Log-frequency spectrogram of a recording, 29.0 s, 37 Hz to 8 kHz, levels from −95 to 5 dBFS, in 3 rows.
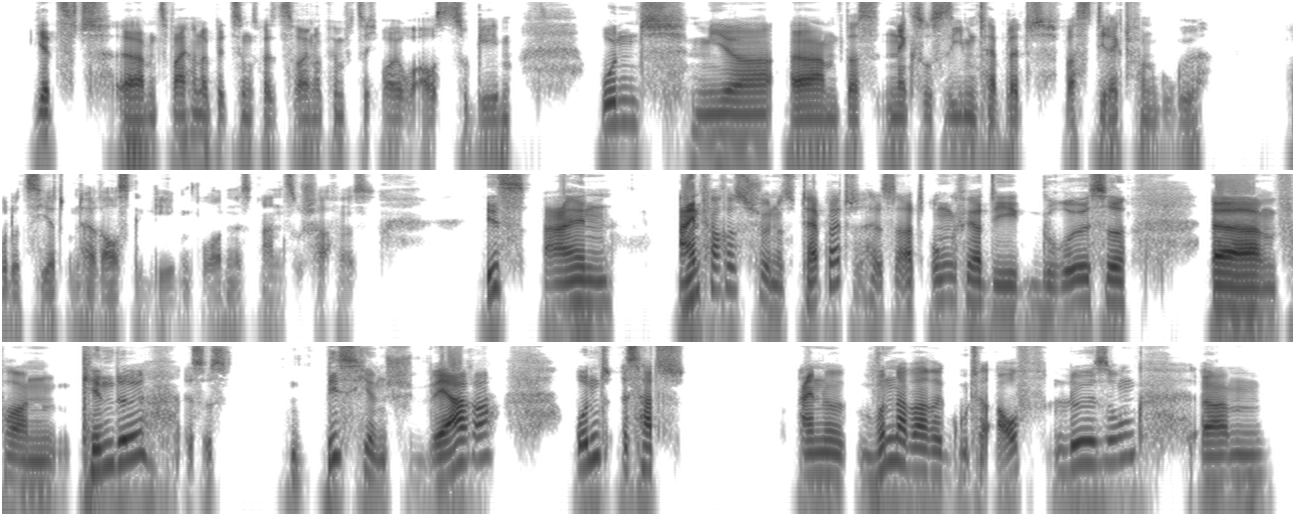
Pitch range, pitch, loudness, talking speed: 100-135 Hz, 115 Hz, -24 LUFS, 105 wpm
